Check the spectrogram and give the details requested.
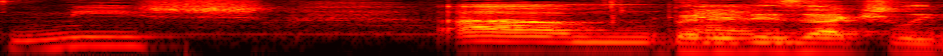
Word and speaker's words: niche: than we do but to me this rhymes with quiche it rhymes with quiche and it is niche um and you might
